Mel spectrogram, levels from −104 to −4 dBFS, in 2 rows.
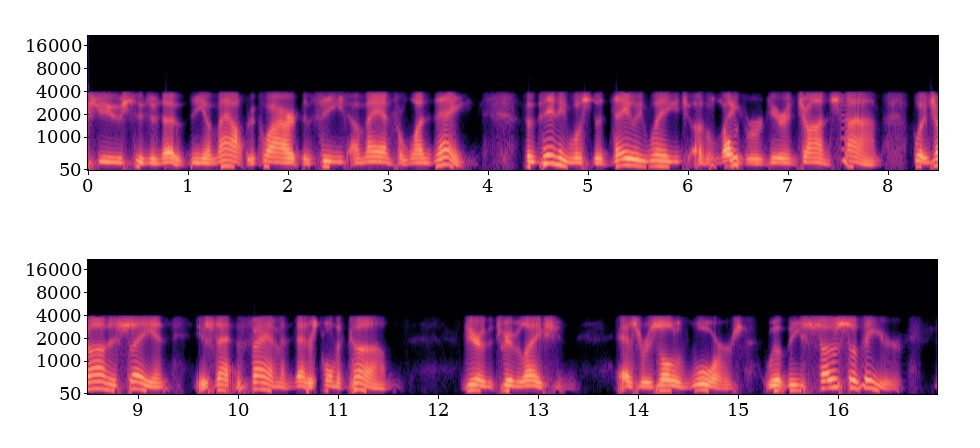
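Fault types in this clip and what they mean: Codec 2 vocoder: the speech is rebuilt from pitch, voicing and spectral-envelope parameters at a rate that fits 1.3 kbit/s, so it sounds heavily robotic and buzzy throughout.
Bit errors on digital voice radio: corrupted vocoder frames at 6.20–6.60 s and 10.68–10.86 s make the pitch, level and timbre jump into warbling, bleeping gibberish.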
